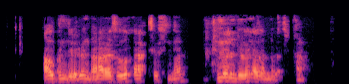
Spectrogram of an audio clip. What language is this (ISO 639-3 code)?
kir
